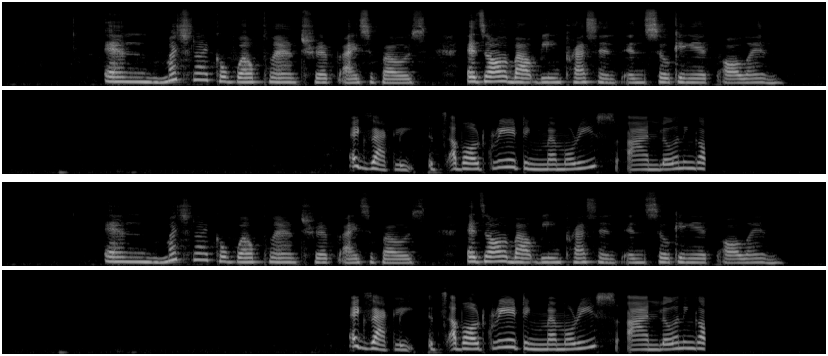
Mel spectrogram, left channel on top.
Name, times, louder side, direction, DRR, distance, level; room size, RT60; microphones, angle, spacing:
voice 1, 1.0-7.8, left 2 dB, 40° left, 1.2 m, -30 dB
voice 2, 11.7-15.3, right 2 dB, 25° right, 1.0 m, -31 dB
head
